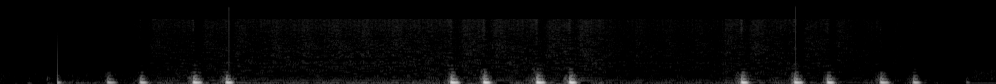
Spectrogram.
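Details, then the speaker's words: Normal heart sounds: regular lub-dub about 70 a minute, listened over pulmonic area during deep breathing to identify physiological inspiratory splitting of S2 into aortic A2 and pulmonic P2; brief gaps as stethoscope moves. "try to identify the inspiratory splitting of s2 into its two components a2 is from the last sided aortic valve closure its second component p2 comes from right-sided pulmonic valve closure"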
